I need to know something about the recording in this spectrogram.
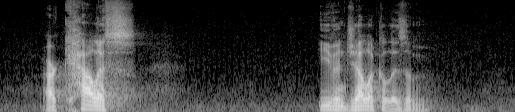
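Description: A middle-aged man speaks with animation through a lapel microphone, pausing between phrases.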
